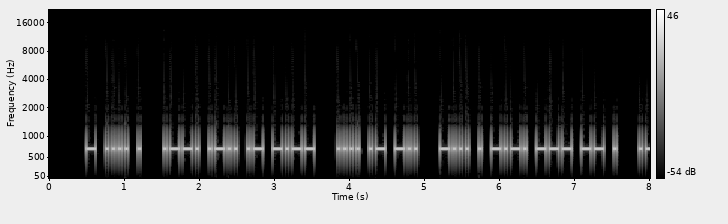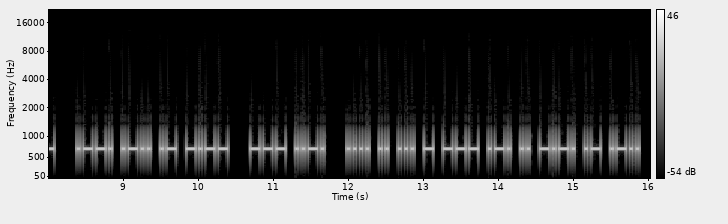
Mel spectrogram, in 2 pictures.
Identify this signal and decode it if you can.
Morse code, heard as a keyed tone, about 27 wpm, 700 Hz. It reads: THE PLAY HAD BECOME A PLAY OF HISTORICAL
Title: Sentences from Top 1000 Words - Review Part 4 - 28wpm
